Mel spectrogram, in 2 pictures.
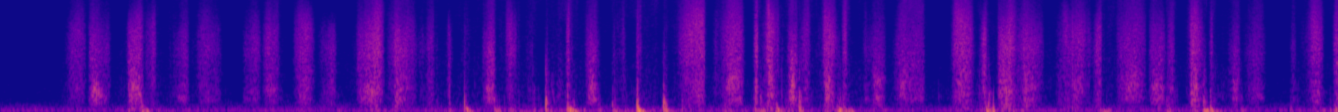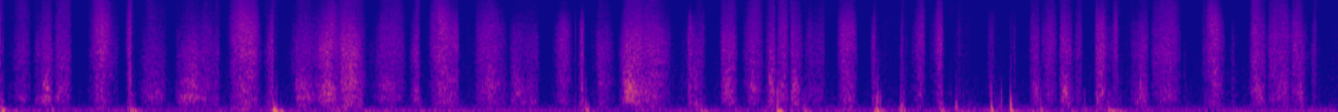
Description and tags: shuffling in tennis shoes on carpet
Two people working quietly on carpet while wearing tennis shoes.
